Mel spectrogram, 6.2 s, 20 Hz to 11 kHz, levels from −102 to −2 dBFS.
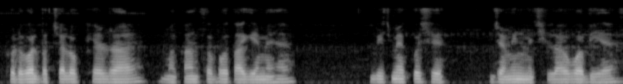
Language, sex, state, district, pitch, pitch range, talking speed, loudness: Hindi, male, Bihar, Purnia, 115 Hz, 110-115 Hz, 200 wpm, -36 LUFS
